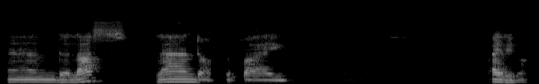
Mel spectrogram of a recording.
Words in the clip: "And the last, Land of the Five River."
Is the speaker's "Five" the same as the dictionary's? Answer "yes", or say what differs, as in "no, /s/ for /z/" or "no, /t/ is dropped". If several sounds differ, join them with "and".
no, /f/ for /v/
